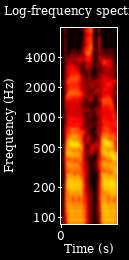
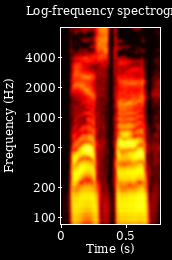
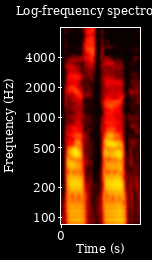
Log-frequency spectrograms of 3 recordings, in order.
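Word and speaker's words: Bairstow: And I said Besto when I should have said Beersto. We already corrected ourselves on that earlier today. That's the correct pronunciation, Beersto.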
